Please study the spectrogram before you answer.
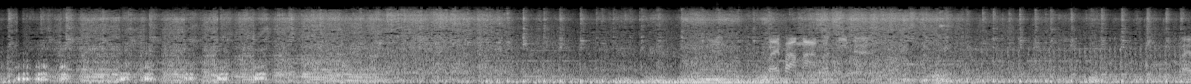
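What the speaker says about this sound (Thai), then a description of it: "ฟังเสียงเครื่องกันดีกว่า" A factory-original Yamaha TZR150 two-stroke motorcycle runs steadily at close range, its buzzing engine note continuous throughout while someone talks over it.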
